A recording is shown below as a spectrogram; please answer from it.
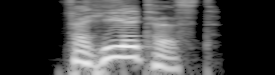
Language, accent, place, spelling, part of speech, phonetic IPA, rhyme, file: German, Germany, Berlin, verhehltest, verb, [fɛɐ̯ˈheːltəst], -eːltəst, De-verhehltest.ogg
- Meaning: inflection of verhehlen: 1. second-person singular preterite 2. second-person singular subjunctive II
